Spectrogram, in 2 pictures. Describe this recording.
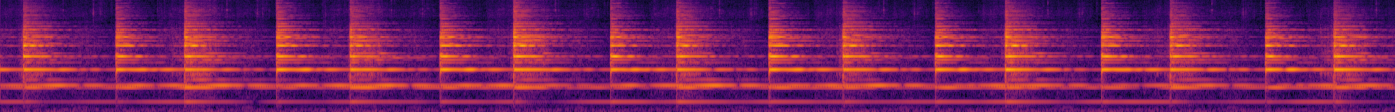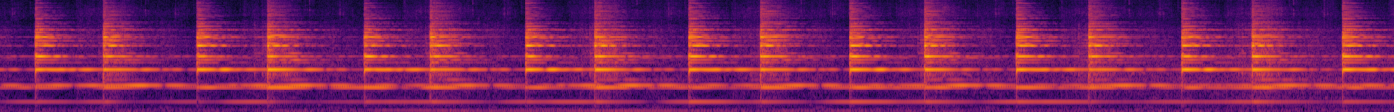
The sound of the noon church bells on a sunny, mild windy late summer day. In the background the sound of traffic from the nearby main road. Tandel, Kirche, Glocken, Das Geräusch der Mittagsglocken der Kirche an einem sonnigen milden windigen Spätsommertag. Im Hintergrund das Geräusch von Verkehr von der nahen Hauptstraße. Tandel, église, cloches, Le son du carillon de midi à l’église enregistré un jour d’été ensoleillé et légèrement venteux. Dans le fond, on entend le bruit du trafic sur la grand route proche.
